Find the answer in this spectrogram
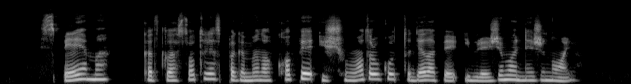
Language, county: Lithuanian, Vilnius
